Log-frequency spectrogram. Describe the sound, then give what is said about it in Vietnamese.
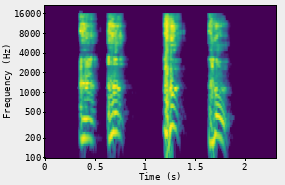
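Four short, harsh coughs from a man choking on his first drag of a cigarette. They come in two quick pairs with a brief gap between, are fairly loud, and have no talk over them. “Triệu Ngọc bật lửa, đốt thuốc, nhưng chỉ mới hút một hơi, hắn đã phải ho sặc sụa.”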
